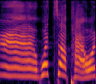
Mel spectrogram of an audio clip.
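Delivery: very high-pitched female voice. Finally placing the lady a co-speaker means, imitating the lady. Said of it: "she's like".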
